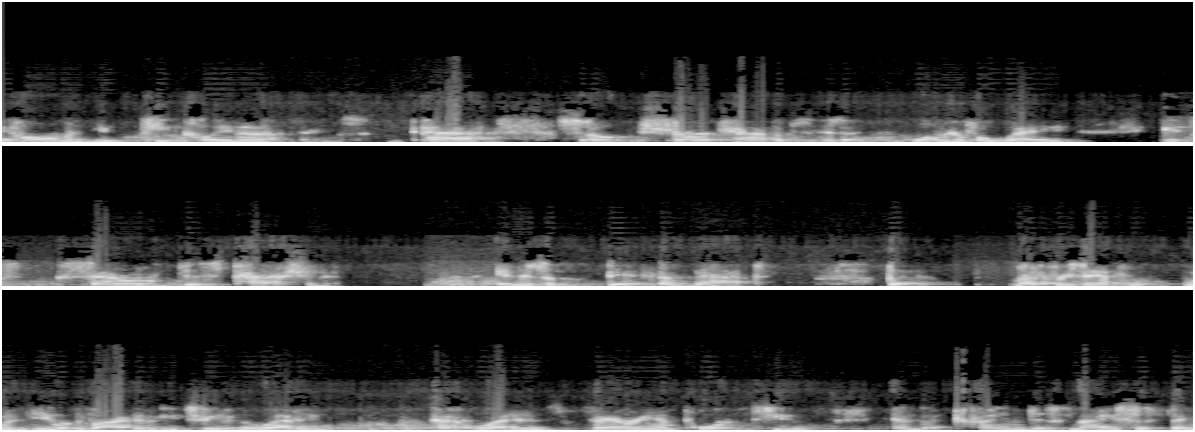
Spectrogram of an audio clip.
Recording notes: via phone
